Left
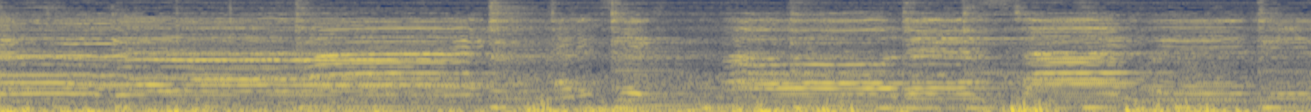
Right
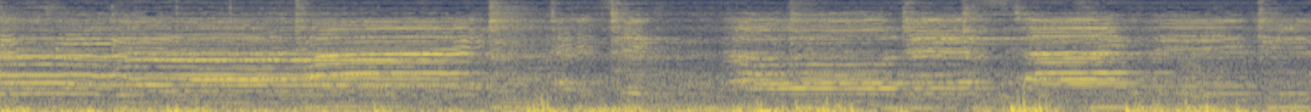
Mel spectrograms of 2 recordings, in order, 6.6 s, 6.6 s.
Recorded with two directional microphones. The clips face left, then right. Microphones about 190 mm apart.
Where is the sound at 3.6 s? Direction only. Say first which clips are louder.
Left 2 dB; 55° left (ahead or behind).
